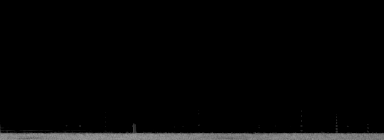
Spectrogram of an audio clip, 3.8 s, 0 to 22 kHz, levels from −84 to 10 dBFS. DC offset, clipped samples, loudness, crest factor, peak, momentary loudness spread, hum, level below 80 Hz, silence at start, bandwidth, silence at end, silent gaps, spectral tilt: under 0.1%; under 0.1%; -33 LUFS; 14 dB; -18 dBFS; 6 LU; none; -42 dBFS; 0 s; 2.6 kHz; 0 s; none; -13.5 dB/octave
